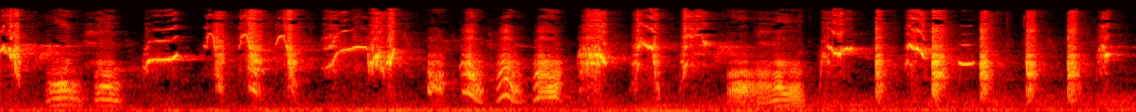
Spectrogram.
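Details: Javan myna (jalak kebo, white-eyed) chattering loudly to tutor young mynas: dense, throaty wavering notes mixed with whistled slides and harsh strokes in quick succession.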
